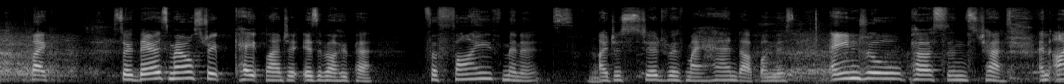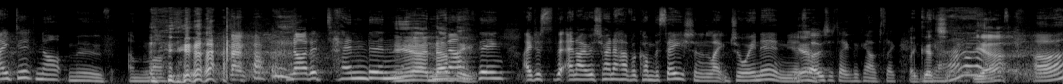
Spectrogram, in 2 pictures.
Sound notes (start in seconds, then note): 0.0 laughter; 12.2 laughter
